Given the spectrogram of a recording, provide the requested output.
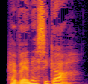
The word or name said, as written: Havannacigar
